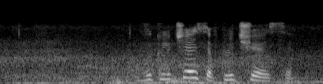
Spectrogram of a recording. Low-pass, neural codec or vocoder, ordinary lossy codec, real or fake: 7.2 kHz; none; Opus, 24 kbps; real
